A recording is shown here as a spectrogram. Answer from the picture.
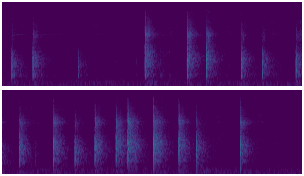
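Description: Chalk tapping and clicking against a blackboard as a line of formula is written. A few separate taps come first, then a quick run of about five a second, which stops shortly before the end.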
